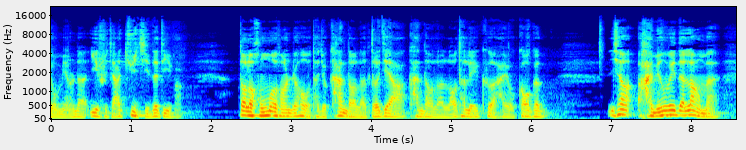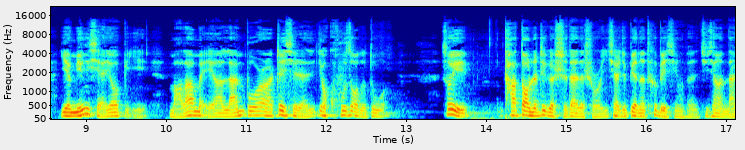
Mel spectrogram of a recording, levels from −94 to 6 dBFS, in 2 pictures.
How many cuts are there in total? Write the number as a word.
one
